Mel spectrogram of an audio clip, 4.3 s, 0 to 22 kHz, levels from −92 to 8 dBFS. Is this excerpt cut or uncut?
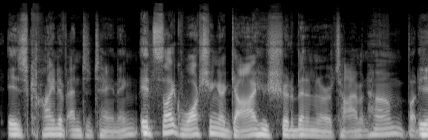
cut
